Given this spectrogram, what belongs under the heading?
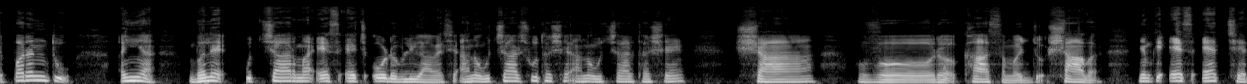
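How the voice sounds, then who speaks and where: A man's voice: medium pitch, darkish tone, dry recording, studio quality. A man teaching English vocabulary to Gujarati speakers, patiently repeating each word and counting down for his learners.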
